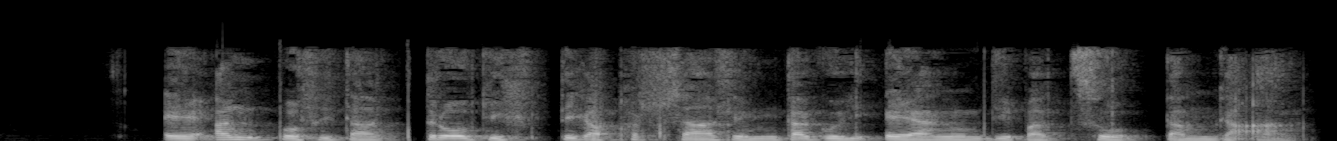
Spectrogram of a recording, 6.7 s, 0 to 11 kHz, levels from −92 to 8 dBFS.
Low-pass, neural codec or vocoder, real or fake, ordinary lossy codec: 7.2 kHz; codec, 16 kHz, 8 kbps, FunCodec, trained on Chinese and English, 25 frames a second; fake; AAC, 32 kbps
